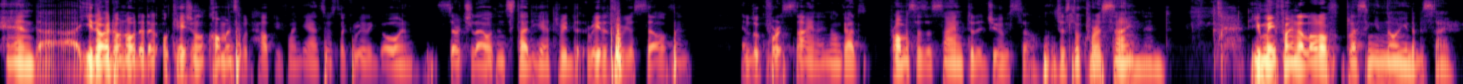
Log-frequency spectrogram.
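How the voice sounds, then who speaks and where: A man's voice: fairly low pitch, steady tone, fairly quick, creaky, clean tone, dry recording. A man with a slight Ukrainian-Israeli accent answering interview questions, hesitant with many restarts and fillers. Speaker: musician guest.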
